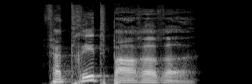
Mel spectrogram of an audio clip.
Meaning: inflection of vertretbar: 1. strong/mixed nominative/accusative feminine singular comparative degree 2. strong nominative/accusative plural comparative degree
- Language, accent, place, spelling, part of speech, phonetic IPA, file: German, Germany, Berlin, vertretbarere, adjective, [fɛɐ̯ˈtʁeːtˌbaːʁəʁə], De-vertretbarere.ogg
